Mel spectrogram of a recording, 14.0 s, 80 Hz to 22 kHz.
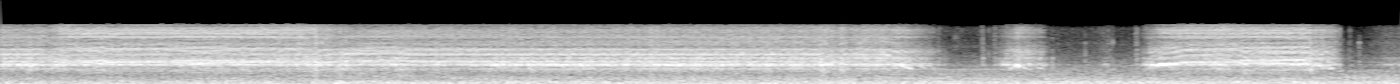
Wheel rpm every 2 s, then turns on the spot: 160, 160, 160, 160, 80, 40, 90.
none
